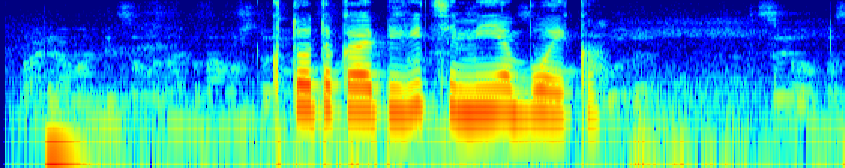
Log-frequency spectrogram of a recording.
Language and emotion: Russian, neutral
